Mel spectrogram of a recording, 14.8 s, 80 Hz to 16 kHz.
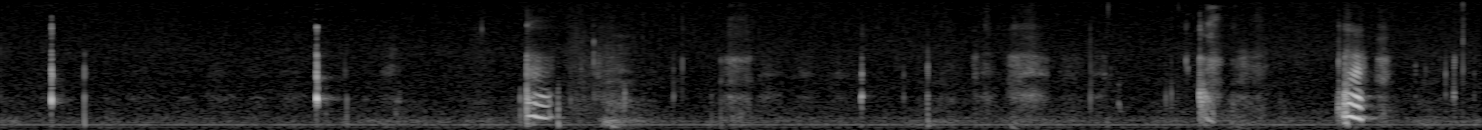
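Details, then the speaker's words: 1-week-old infant with hiccups: repeated sharp hiccup clicks and short voiced gulps with some babbling in a quiet room. "scared the hiccups out of you. Oh no, it didn't."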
